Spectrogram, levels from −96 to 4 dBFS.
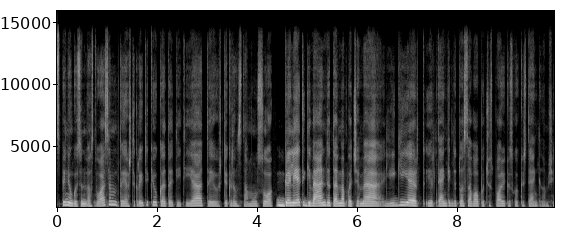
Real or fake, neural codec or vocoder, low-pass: fake; autoencoder, 48 kHz, 128 numbers a frame, DAC-VAE, trained on Japanese speech; 14.4 kHz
